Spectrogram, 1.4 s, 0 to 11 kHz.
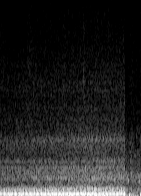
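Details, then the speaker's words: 1982 Honda GL500 motorcycle after sealing cracked intake manifolds with heat shrink and rebuilt carbs, couple hundred miles on: smooth steady twin hum, drops off cleanly as throttle closes, no air-leak hiss or stumble; running fantastic. "All right, well, there you have it. This thing is running fantastic."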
